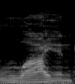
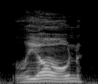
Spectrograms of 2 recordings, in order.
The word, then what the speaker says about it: Lyon: I grew up in a county called Lyon County, which is supposed to be pronounced Lyon, because it's a French fella. L-Y-O-N.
